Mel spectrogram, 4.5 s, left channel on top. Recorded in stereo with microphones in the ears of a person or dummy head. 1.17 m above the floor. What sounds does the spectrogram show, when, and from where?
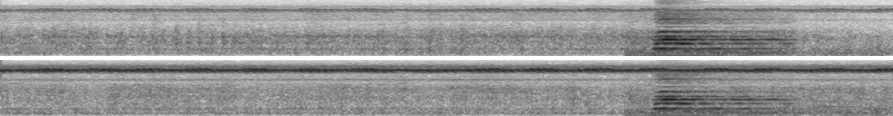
0.0 s an insect: 45° right (ahead or behind)
3.1 s a car horn: 25° left (ahead or behind)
